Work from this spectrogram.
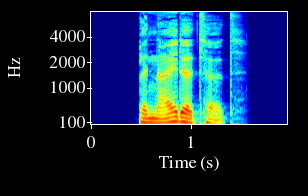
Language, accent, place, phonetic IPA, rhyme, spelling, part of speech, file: German, Germany, Berlin, [bəˈnaɪ̯dətət], -aɪ̯dətət, beneidetet, verb, De-beneidetet.ogg
- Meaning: inflection of beneiden: 1. second-person plural preterite 2. second-person plural subjunctive II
